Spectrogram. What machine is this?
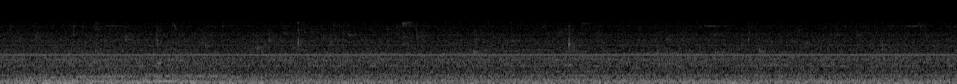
pump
